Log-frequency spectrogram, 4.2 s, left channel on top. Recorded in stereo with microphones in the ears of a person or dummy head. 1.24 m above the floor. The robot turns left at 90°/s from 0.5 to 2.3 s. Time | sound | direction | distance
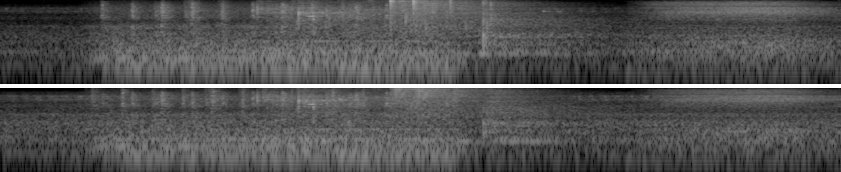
1.3 | crushing | 5° right (ahead or behind) | 0.8 m
3.1 | breathing | 45° left (ahead or behind) | 1.1 m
